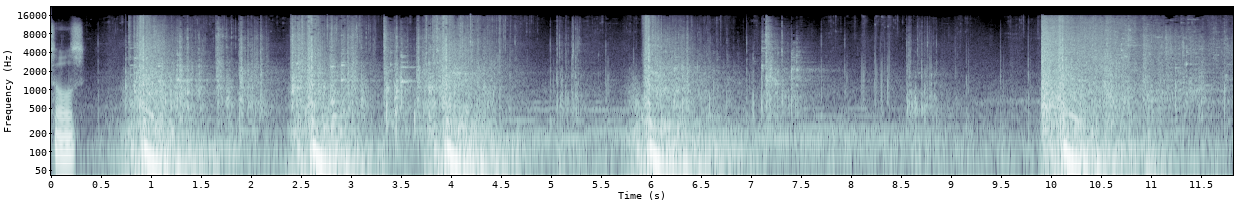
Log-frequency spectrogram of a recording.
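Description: Loud blasts boom and debris crashes and scatters.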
